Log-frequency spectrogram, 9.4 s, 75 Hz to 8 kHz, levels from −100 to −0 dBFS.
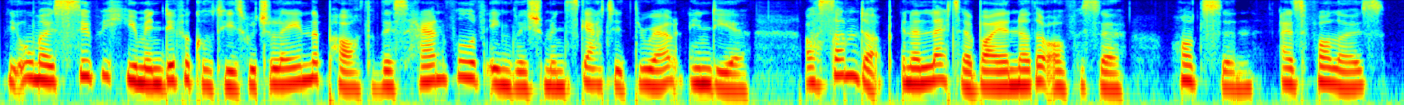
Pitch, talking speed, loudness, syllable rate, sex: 190 Hz, 185 wpm, -17 LUFS, 6.3 syllables/s, female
